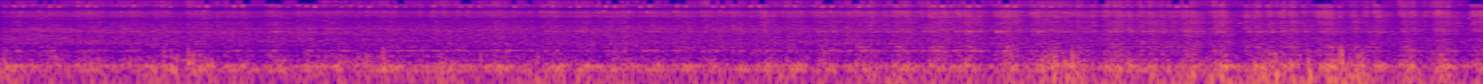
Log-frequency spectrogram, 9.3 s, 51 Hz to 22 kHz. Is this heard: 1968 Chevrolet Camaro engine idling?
yes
